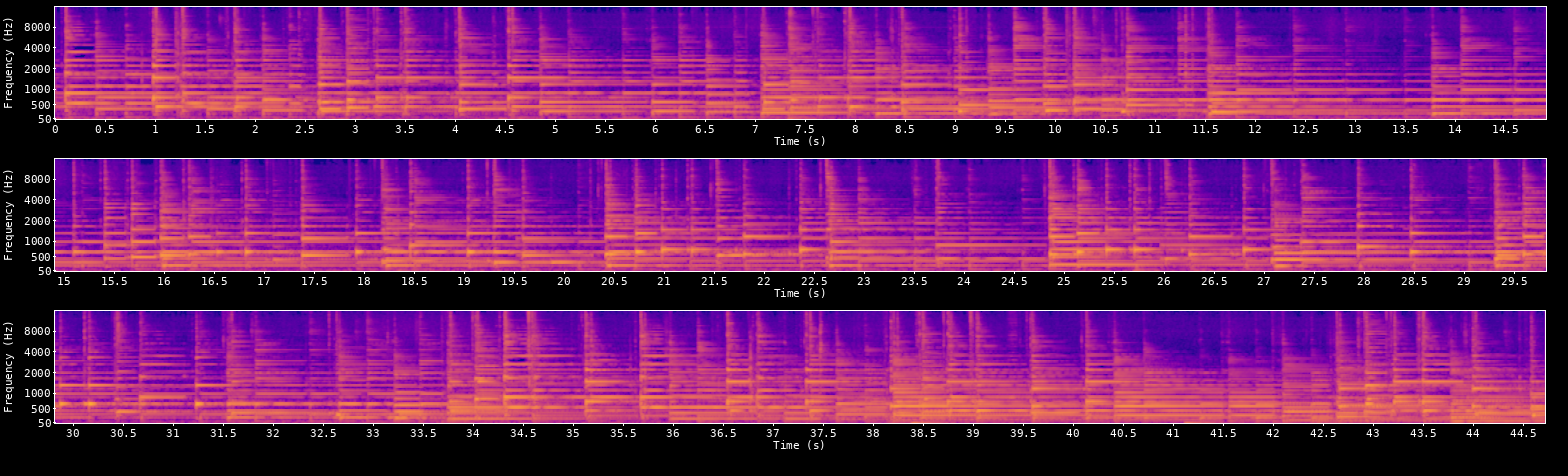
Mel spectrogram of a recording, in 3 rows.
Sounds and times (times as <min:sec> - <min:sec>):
Music: 0:00.0 - 0:44.7.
